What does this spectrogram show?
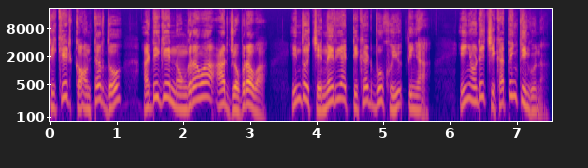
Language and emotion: Santali, disgusted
